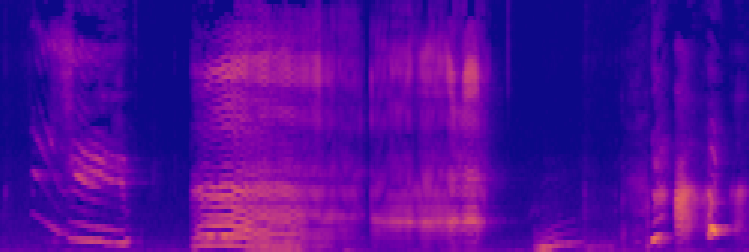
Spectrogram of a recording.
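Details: An alpaca gives a string of nasal, humming whines that slide downward and waver, almost like a voice.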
